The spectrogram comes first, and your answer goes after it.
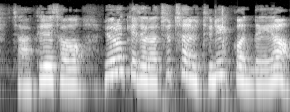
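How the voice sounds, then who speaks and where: The intonation rises and falls in a lively way. A somewhat breathy quality runs through the voice. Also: woman. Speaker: real estate auction consultant. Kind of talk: tutorial.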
